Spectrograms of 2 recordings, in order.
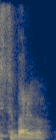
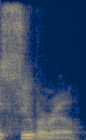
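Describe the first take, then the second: First: It is said Japanese-style, with a slightly rolled R. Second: It is said with an American accent, plain R. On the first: The speaker calls it right. "it should be Subaru. You slightly roll the R" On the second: The speaker calls it wrong. "when I say a Japanese word in in an American accent, it sounds weird to me"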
